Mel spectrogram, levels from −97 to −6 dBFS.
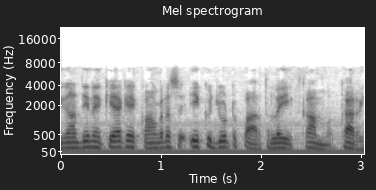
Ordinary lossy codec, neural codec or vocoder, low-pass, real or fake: Opus, 24 kbps; none; 7.2 kHz; real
